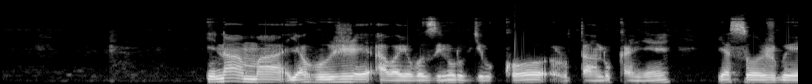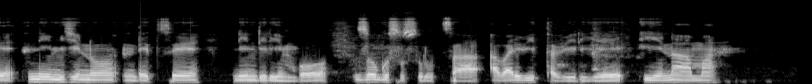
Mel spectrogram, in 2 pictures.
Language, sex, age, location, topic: Kinyarwanda, male, 18-24, Nyagatare, government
